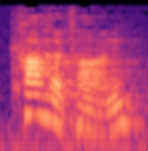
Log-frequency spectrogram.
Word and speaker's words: Cajetan: Cajetan, Cajetan, however you want to pronounce it, I looked this up. Cajetan is the official pronunciation.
